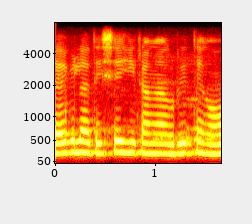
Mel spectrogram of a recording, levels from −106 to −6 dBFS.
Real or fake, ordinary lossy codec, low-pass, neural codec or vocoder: real; none; 7.2 kHz; none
